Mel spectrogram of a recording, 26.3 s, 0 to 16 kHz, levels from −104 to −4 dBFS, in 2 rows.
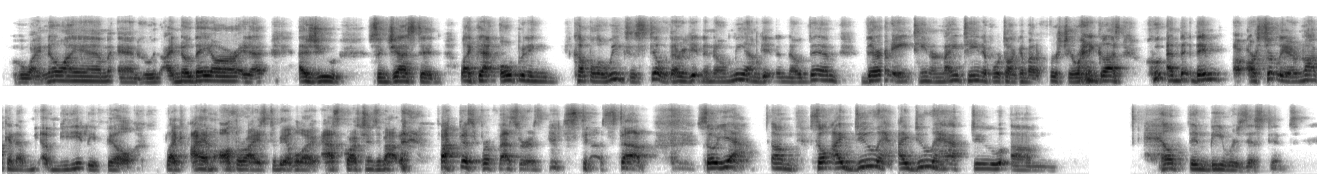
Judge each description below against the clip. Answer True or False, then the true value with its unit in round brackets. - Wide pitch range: True (5.8 semitones)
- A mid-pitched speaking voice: True (170 Hz)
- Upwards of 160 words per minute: True (200 wpm)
